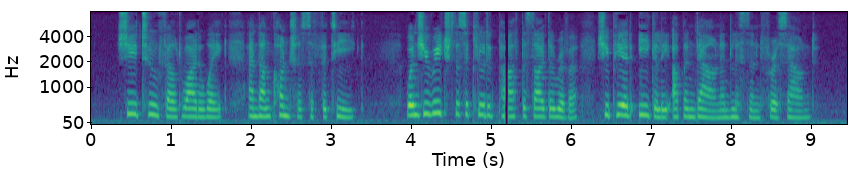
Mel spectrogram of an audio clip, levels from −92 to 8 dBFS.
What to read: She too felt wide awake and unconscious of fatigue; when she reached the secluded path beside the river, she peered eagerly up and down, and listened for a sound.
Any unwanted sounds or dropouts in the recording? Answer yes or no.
yes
